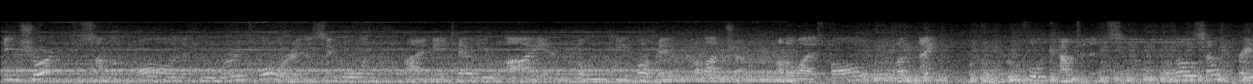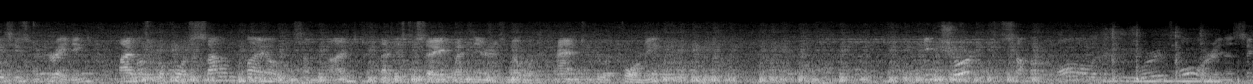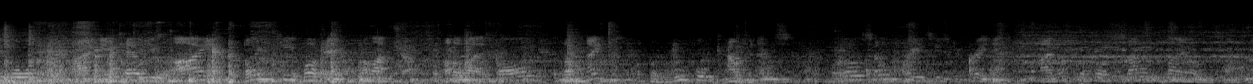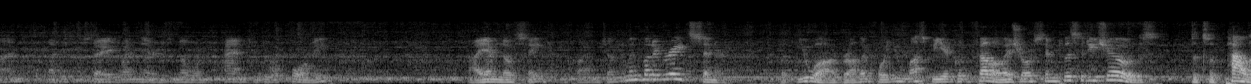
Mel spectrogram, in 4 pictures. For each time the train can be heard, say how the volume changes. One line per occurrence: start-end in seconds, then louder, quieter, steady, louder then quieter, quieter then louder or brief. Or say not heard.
0.0-50.0 quieter.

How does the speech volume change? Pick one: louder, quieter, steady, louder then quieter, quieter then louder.
quieter then louder.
